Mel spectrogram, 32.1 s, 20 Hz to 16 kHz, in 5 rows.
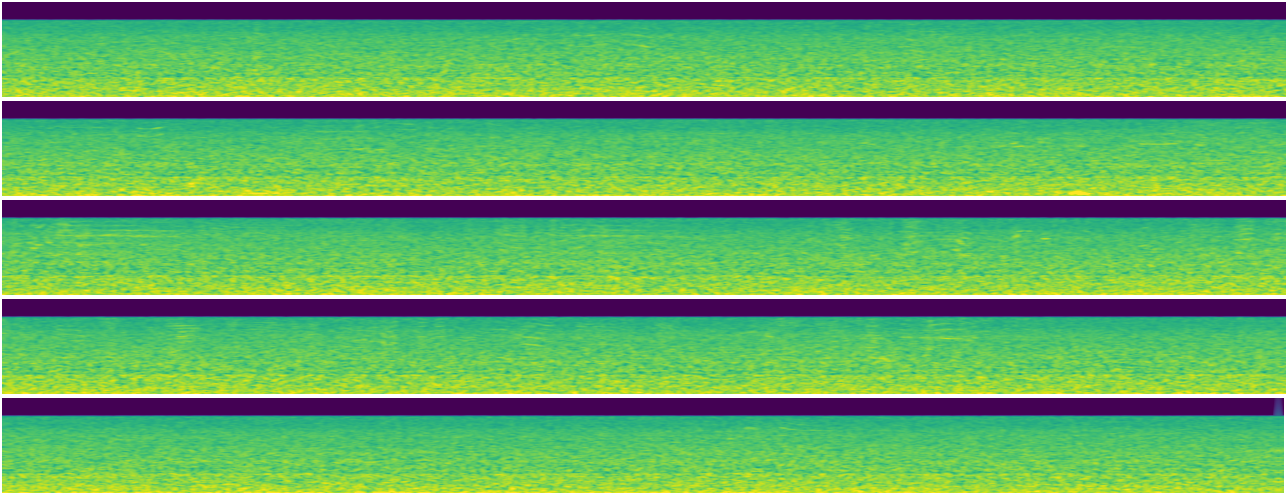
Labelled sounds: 8.0	8.3	Pacific white-sided dolphin, 4.6 to 4.9 kHz
13.1	13.8	Pacific white-sided dolphin, 3.7 to 5.8 kHz
23.9	24.1	Pacific white-sided dolphin, 3.2 to 4.8 kHz
29.6	29.9	Pacific white-sided dolphin, 4.3 to 4.6 kHz

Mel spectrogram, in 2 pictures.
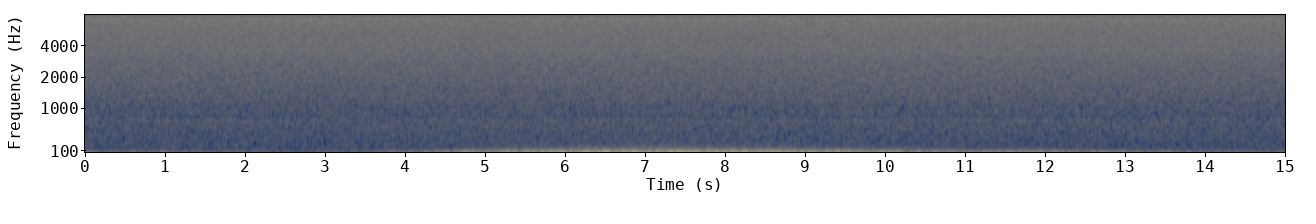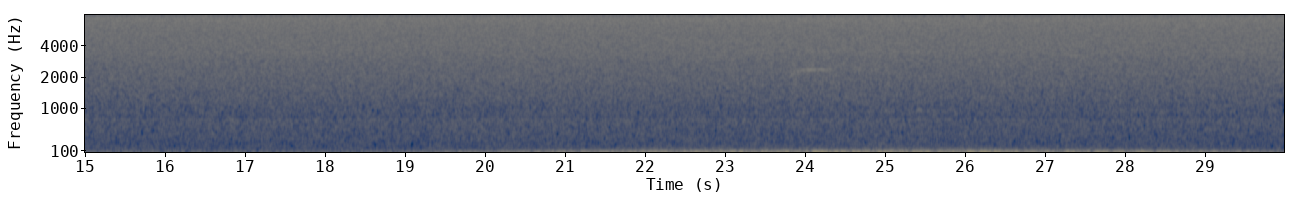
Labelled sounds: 23.9	24.3	killer whale, northern resident, G clan, GI subclan, call N23i, 2.1 to 2.4 kHz

